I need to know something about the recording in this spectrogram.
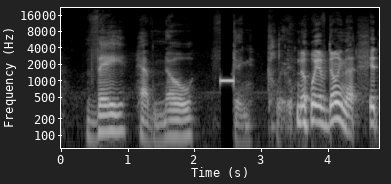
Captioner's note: beeping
